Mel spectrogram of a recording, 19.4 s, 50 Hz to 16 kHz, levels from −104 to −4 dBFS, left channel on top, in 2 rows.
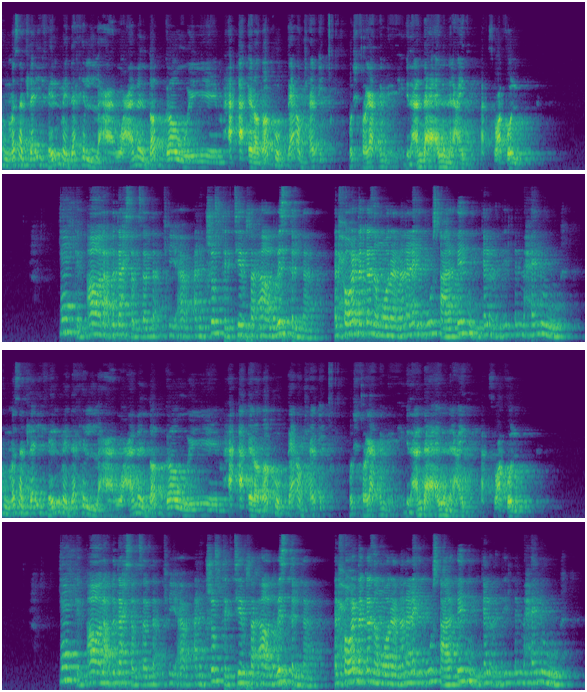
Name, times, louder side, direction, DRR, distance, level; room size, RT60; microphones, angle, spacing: voice 1, 0.0-5.4 5.8-8.6, left 2 dB, 30° left, 6 dB, 3.5 m, -26 dB
voice 2, 10.7-14.9 15.3-19.0, equal, ahead, 2 dB, 6.4 m, -28 dB
27.0 x 18.5 x 8.8 m, 0.83 s
head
